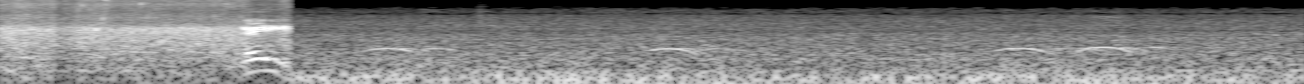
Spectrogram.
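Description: Muddy floodwater rushes and roars in a torrent.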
